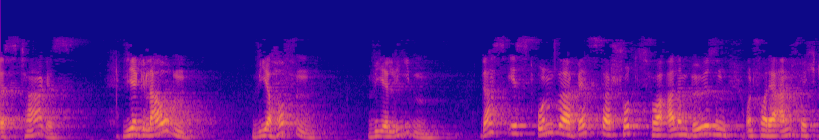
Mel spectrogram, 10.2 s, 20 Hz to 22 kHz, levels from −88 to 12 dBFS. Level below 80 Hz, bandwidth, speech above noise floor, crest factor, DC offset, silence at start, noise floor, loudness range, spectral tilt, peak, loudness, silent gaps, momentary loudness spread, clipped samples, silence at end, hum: -66 dBFS; 7.6 kHz; 35 dB; 18 dB; under 0.1%; 0 s; -57 dBFS; 8 LU; -5 dB/octave; -4 dBFS; -23 LUFS; none; 18 LU; under 0.1%; 0 s; none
